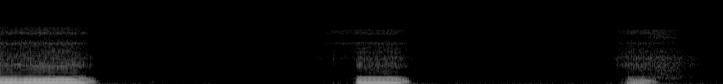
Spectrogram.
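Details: Pug (brachycephalic, short-muzzled breed with broad, short skull) sleeping on a deck: three soft snoring breaths, each a low rattling snort with quiet pauses between; snoring.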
